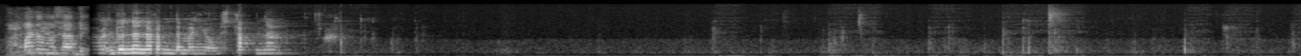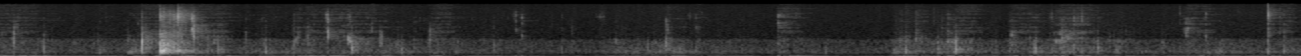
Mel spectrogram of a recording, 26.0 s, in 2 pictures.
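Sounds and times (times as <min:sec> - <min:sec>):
person chewing: 0:03.0 - 0:04.6, 0:06.9 - 0:21.2, 0:21.9 - 0:26.0.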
